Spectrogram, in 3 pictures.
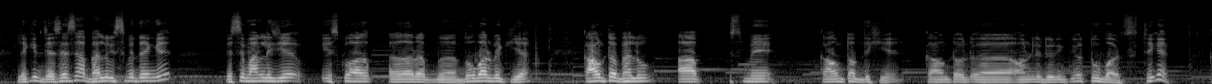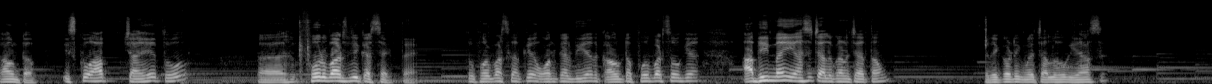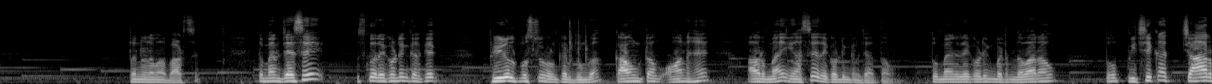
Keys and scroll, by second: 15.2 4, 30.0 ctrl+k.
